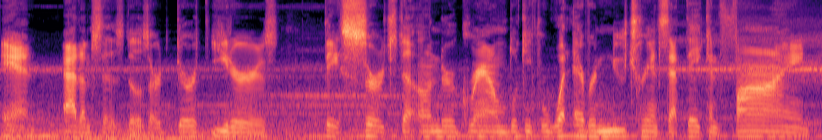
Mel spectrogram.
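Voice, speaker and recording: A man's put-on character voice at medium pitch and a fairly slow pace, over loud background noise. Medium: read story. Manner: calm, grave.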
